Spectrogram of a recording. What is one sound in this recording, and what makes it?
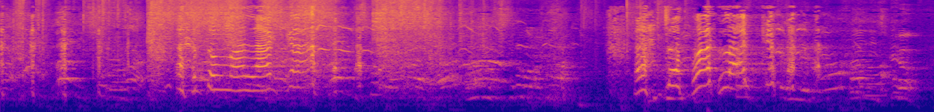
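A young woman shrieks and cries out close by.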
